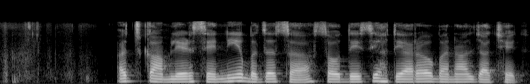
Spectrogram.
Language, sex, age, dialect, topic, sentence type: Magahi, male, 18-24, Northeastern/Surjapuri, banking, statement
